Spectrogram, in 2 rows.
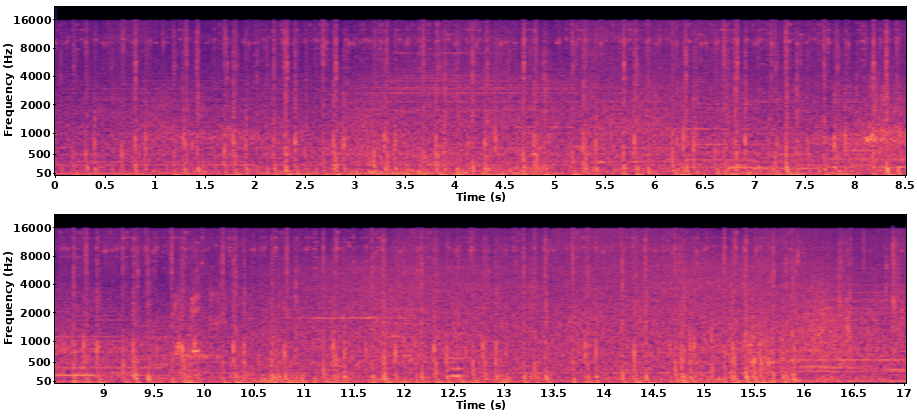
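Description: Roach, a horse in The Witcher 3, gallops with steady, rapid clip-clopping hooves over a continuous game soundscape for the whole stretch, loud and close, with no one talking.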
